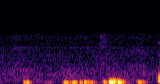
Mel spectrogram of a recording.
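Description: Near silence: room tone with a few faint low bumps.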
